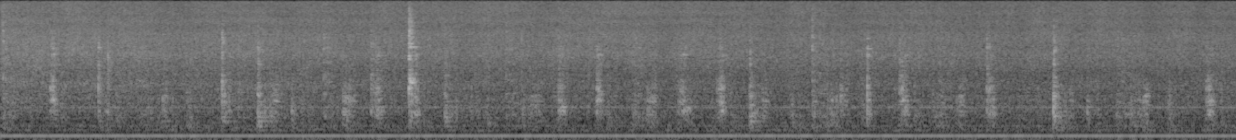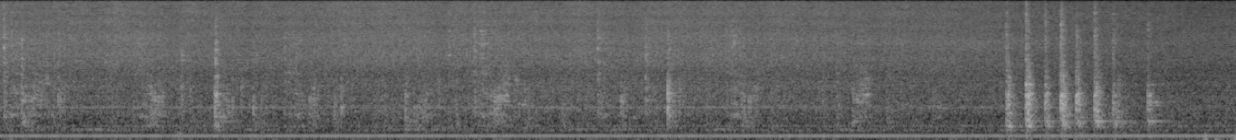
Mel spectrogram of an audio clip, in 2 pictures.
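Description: Onion, tomato and curry leaves are sautéed in a pan for sambar. A spoon scrapes and knocks against the pan in an irregular rhythm over a continuous soft sizzle, with a cluster of quicker taps near the end.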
